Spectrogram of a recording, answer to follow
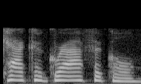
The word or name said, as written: cacographical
